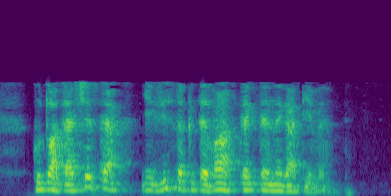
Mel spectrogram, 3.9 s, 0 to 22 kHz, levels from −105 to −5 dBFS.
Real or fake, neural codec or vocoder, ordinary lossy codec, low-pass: fake; codec, 16 kHz in and 24 kHz out, 2.2 kbps, FireRedTTS-2 codec; AAC, 16 kbps; 7.2 kHz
